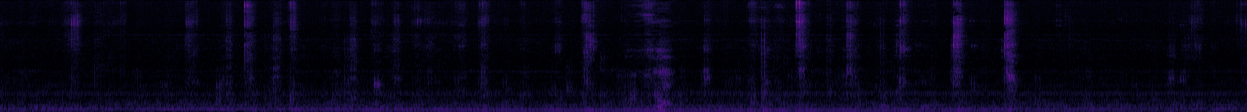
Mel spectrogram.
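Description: A person chewing grilled lamb chop meat eaten by hand: faint, irregular clicks and crunches of chewing and biting, the strongest about six and a half seconds in, over a steady low electrical hum.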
